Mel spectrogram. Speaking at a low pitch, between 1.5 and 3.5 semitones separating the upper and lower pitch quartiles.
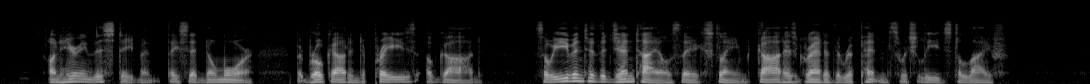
Yes: low, 105 Hz; average, 2.8 semitones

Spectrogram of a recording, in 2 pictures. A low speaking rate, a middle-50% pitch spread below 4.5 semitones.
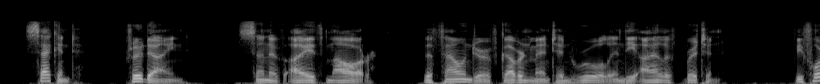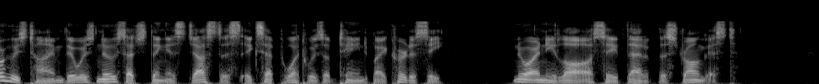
No: average, 150 wpm; average, 3.9 semitones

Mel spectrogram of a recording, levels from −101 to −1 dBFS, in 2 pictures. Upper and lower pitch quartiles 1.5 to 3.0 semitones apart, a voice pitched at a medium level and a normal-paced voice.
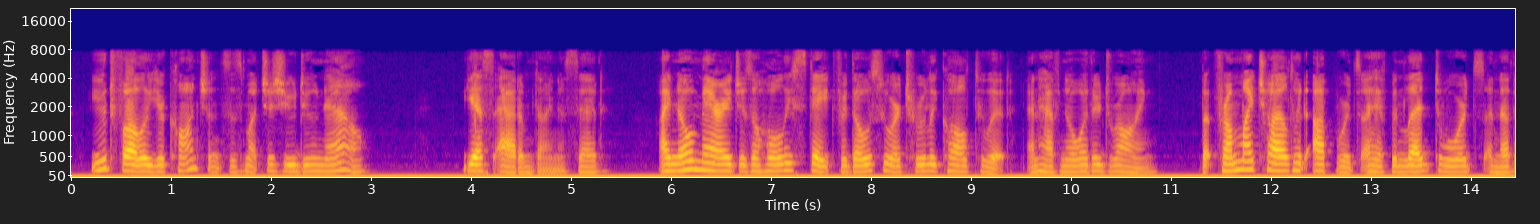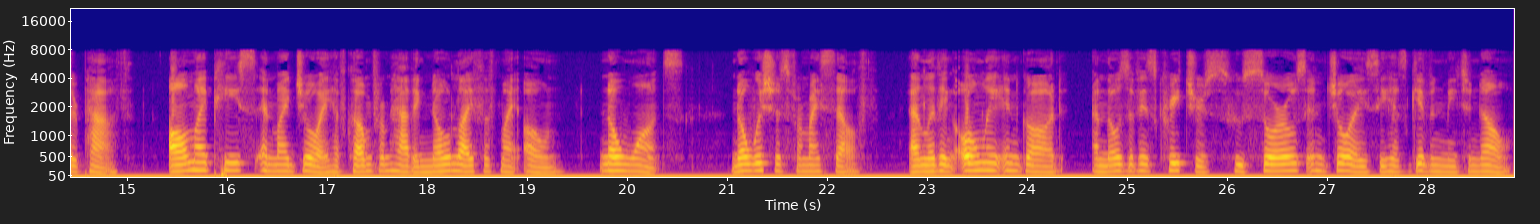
Yes: narrow, 2.5 semitones; medium, 150 Hz; average, 180 wpm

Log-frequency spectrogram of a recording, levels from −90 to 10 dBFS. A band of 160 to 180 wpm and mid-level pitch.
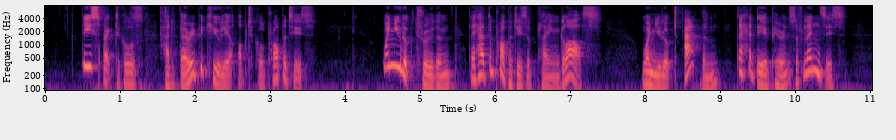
No: average, 165 wpm; low, 110 Hz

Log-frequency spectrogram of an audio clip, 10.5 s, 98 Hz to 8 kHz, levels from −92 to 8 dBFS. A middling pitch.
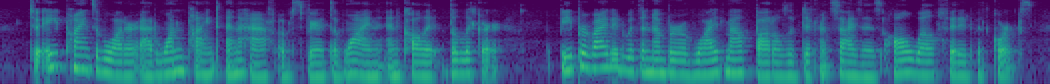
Yes: medium, 165 Hz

